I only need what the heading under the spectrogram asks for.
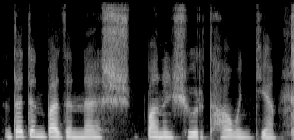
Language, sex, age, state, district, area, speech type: Kashmiri, female, 18-30, Jammu and Kashmir, Kulgam, urban, spontaneous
